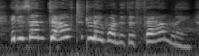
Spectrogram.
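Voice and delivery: high, loud noble command; crisp theatrical princess voice; resolute princess. A narrator's reading. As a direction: take charge as the lady. Princess instructs the maid.

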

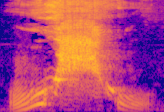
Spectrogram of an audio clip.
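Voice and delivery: high, drawn-out whoop of amazement; hollered, sky-high exclamation; big wow. Acted. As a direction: stretch it out in a soaring cry. Exclaims to open the show.

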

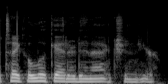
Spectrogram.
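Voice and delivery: ordinary talk, nothing marked

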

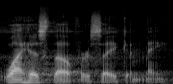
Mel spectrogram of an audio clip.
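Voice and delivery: low, soft echo of the cry; hushed unanswered cry. Acted. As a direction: let it sink into the silence. Cry repeated after silence from heaven.

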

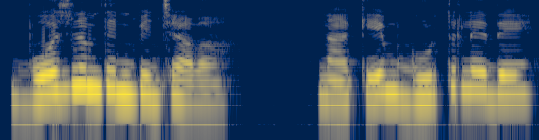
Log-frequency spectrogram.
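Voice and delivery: very loud disbelief; loud stunned denial; shocked loud accusation. Acted. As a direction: shout it at him, aghast. Accusing quarrel on waking.

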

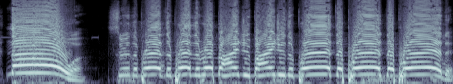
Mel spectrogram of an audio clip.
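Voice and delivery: loud, high, panicked yelling; panicked shouting. Real, not acted. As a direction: yell a frantic warning over and over. Warning player about burning bread.

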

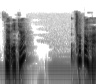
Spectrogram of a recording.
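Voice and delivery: usual speaking voice

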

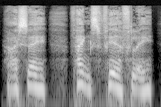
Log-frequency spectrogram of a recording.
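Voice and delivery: put-on high, eager young toff; lord Drever voice. Young lord approaching Jimmy's table, high eager toff voice. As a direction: pitch it up like a flustered young aristocrat.

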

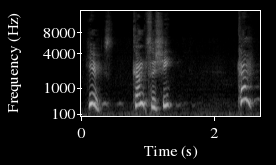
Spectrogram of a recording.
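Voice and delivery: normal talking voice

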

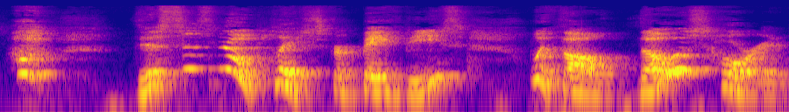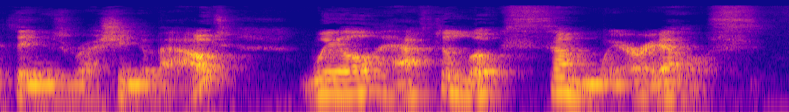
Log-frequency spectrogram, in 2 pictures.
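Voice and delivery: catching her breath, rattled; flustered duck mother. Acted. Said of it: "when she got her breath".

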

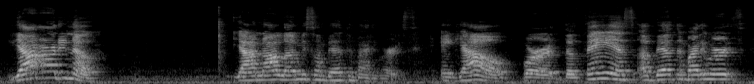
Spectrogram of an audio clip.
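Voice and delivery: ordinary talk

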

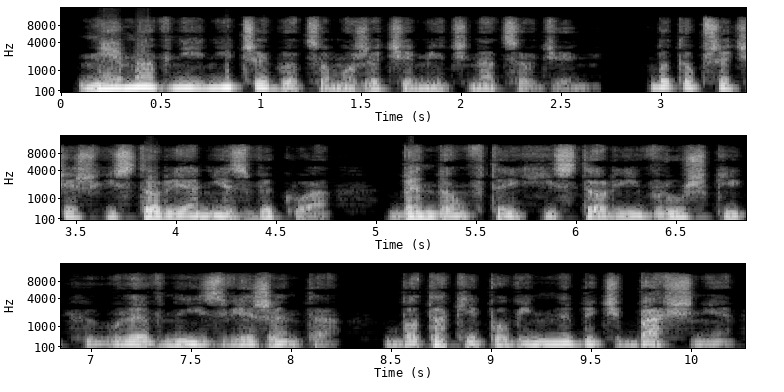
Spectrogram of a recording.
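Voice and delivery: ordinary talk, nothing marked

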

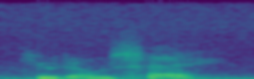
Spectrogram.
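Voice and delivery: low-pitched, understated English reply; murmured polite interest, pitched low with a lift; English understatement. Acted. English person answering news, low understated interest. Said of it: "The English also use expressions like".

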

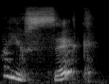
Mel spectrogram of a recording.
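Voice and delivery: concerned wife; anxious. A narrator's reading. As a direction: ask with gentle worry. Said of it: "looking anxiously at him".

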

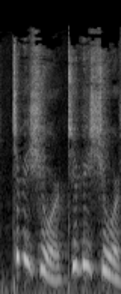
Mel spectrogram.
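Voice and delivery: a nervous little faun probing gently; faun character voice. A narrator's reading. The faun politely quizzes the girl in a fussy, nervous voice.

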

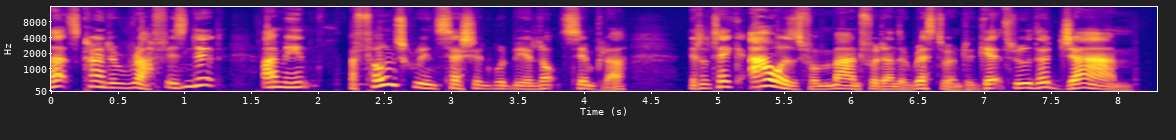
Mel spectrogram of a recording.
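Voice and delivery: high-pitched, protesting tone; disapproving. A narrator's reading. Assistant argues against the live meeting, disapproving. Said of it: "Frick frowned disapprovingly".

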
